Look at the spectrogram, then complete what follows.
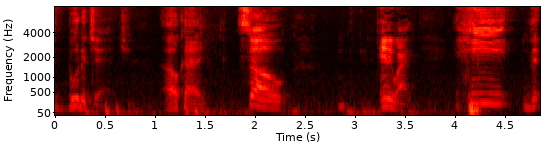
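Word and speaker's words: Buttigieg: Pete Budaj edge being because that is how you say Budaj edge yes it was booty so he said he has watched him pronounce it he says Buddha judge okay so anyway he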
